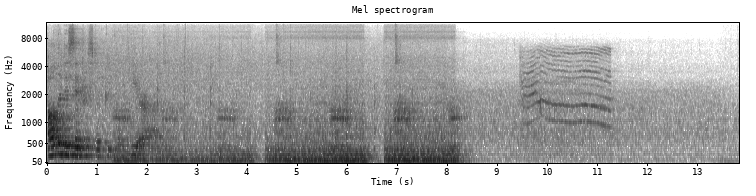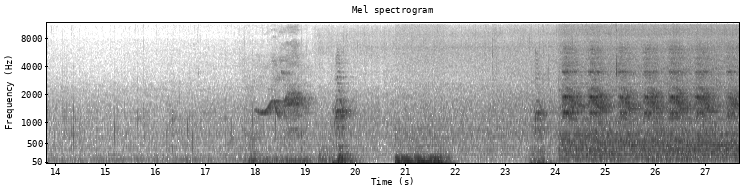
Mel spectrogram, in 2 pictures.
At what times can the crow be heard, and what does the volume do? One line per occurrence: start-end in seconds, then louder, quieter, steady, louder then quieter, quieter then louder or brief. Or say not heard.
1.2-8.2 louder
17.7-19.9 brief
23.4-27.6 steady.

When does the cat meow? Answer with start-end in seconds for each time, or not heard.
9.4-11.3, 20.8-21.9.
